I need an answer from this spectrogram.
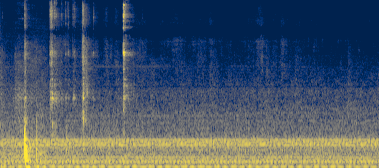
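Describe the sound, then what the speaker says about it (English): Scissors snip the coiled ends of regrowing store-bought dill: four faint, crisp cuts in the first few seconds over a steady low hum, then only the hum remains. "So I ended up cutting about half of the coils off."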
